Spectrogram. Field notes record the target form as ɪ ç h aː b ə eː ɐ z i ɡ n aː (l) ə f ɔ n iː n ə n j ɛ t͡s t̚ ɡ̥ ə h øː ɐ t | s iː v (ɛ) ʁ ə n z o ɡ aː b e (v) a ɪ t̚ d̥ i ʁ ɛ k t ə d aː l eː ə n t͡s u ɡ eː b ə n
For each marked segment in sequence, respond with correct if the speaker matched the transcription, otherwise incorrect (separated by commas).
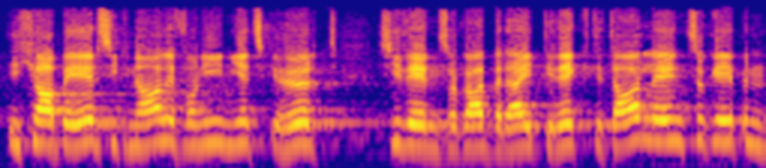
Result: correct, incorrect, incorrect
